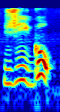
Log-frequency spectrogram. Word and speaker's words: gigot: Gigot. Alors, pour gigot, il y a J, le premier J, il se prononce J, et le deuxième se prononce go.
